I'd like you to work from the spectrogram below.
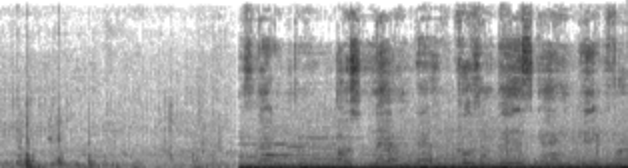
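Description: A bus on a mountain road near Malana, India: quiet outdoor ambience gives way abruptly to a loud, steady, close engine rumble with road noise, and faint voices are present.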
